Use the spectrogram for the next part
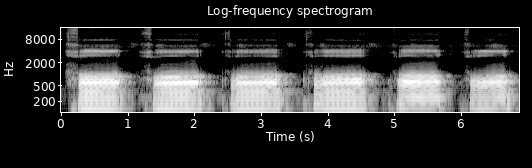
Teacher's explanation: गले का जो मुंह की तरफ वाला हिस्सा है वहाँ से खा निकलता है, खौ। ये पुर हरफ है, इसको पुर पढ़ना है।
